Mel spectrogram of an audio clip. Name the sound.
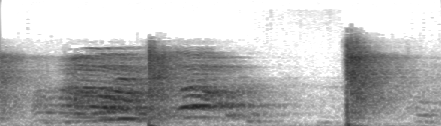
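whip lashing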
